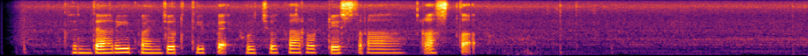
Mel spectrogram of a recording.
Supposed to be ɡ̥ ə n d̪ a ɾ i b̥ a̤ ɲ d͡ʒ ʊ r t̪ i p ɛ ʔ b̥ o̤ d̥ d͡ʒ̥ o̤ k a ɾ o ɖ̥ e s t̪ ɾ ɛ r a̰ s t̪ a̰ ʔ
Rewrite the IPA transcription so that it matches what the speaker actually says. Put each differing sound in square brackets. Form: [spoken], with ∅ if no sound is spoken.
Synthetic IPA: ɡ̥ ə n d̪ a ɾ i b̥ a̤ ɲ d͡ʒ ʊ r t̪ i p ɛ ʔ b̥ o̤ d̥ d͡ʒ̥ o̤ k a ɾ o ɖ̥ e s t̪ ɾ [a] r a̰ s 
